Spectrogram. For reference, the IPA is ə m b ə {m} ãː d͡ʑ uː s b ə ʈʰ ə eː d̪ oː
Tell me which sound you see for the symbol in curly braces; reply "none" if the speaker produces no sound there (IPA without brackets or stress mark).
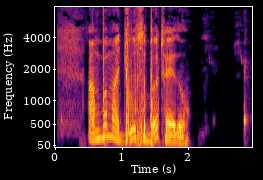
m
